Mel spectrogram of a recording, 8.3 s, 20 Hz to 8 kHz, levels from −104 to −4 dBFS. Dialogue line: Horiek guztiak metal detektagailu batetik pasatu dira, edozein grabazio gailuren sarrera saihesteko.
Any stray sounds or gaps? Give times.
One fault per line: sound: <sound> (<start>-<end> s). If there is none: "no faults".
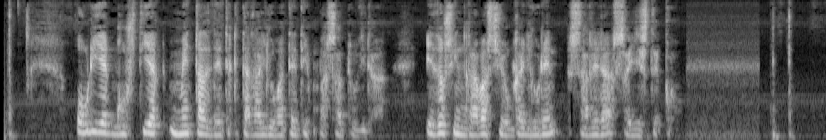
no faults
